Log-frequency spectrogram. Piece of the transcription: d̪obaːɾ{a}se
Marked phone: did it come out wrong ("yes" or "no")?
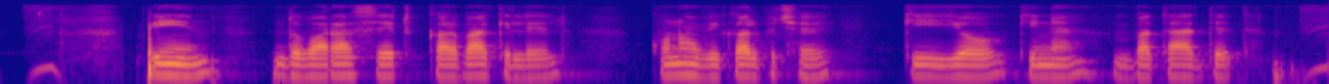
no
